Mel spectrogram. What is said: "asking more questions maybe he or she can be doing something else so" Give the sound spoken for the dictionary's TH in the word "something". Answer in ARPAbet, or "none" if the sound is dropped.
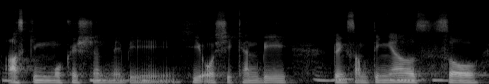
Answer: T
